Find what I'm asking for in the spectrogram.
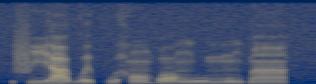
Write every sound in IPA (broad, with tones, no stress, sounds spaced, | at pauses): f iː˦ ɾ a˨ ɡʷ e˦ kʷ ə˦ h ɔ̃˦ ɓ ɔ˦˨ ŋ u˨ m ũ˨ ɡ͡b ã˨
